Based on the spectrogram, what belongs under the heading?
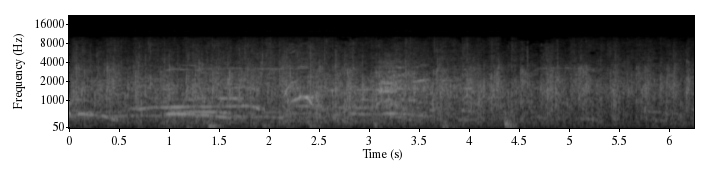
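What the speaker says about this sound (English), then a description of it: "Please make some noise for Cleveland Ken." A comedy-show audience applauds and cheers for about six seconds, a dense wash of clapping with whoops and shouts riding over it and steady from start to finish.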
